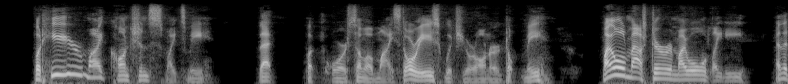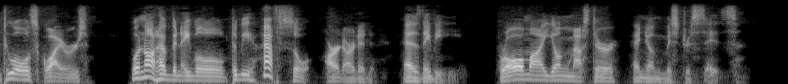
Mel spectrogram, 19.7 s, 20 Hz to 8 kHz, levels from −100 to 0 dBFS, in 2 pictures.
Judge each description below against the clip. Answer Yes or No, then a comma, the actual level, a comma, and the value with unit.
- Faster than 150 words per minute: Yes, average, 160 wpm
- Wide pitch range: Yes, wide, 7.0 semitones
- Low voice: Yes, low, 110 Hz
